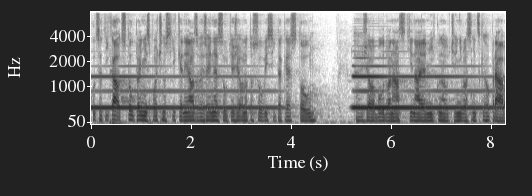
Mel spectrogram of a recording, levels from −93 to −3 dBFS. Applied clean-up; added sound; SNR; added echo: none; Wind instrument, woodwind instrument; -1 dB; none.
